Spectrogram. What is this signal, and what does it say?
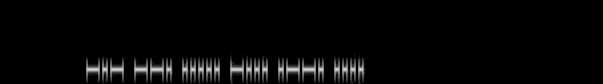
Morse code, heard as a keyed tone, about 30 wpm, 700 Hz. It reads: KG5BPH
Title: USA Call Signs - 6 Characters - Repeated 3x - 30wpm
